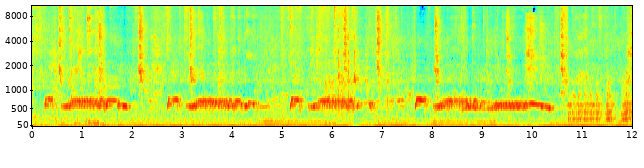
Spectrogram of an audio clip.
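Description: A caged bird gives four long, low calls of even pitch, each lasting about one and a half to two and a half seconds with short gaps between them, and the last is the longest. Light clicks and taps come between the calls.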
